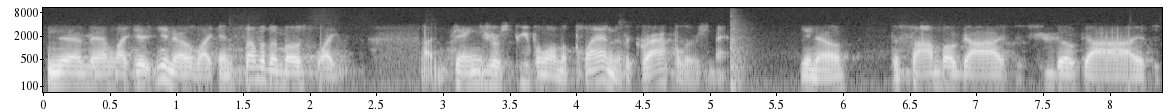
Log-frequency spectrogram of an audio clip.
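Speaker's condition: Cleft palate; congenital

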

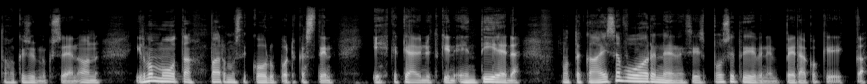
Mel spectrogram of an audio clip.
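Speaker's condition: No condition

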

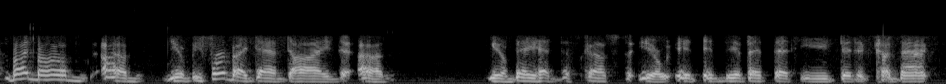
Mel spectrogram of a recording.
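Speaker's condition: Late-onset Pompe disease; infusion treatment, over 250 infusions, service dog Coppola from Canine Companions, physical activity limited

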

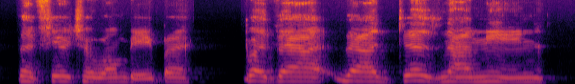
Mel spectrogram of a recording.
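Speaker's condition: Cerebral palsy; pronounced speech impediment, speech therapy, OT and PT in childhood in the 80s

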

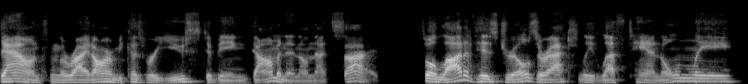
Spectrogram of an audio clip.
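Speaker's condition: No condition

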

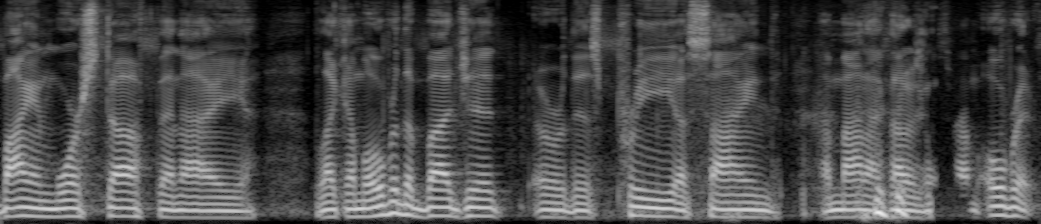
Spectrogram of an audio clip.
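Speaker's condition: Cleft palate; congenital, very severe

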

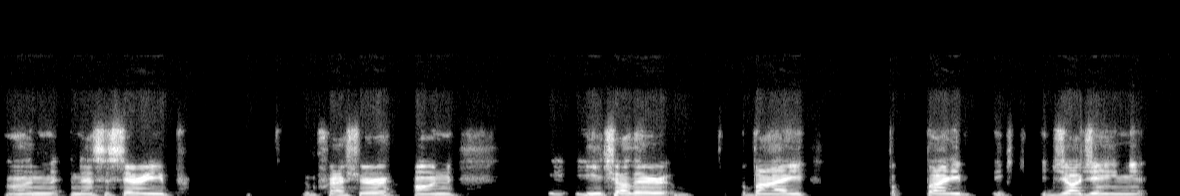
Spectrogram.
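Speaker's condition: Stuttering; developmental stuttering, onset at age 7 just before first grade, extended family history; age 24, about 17 years since onset, no longer afraid of stuttering; still stutters, grew more prominent in childhood, formerly avoided speaking, past fluency-technique therapy with breathing, later acceptance therapy with Josh, tried psychiatrist-prescribed stuttering medication; repeated words, prolonged sounds, blocks

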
